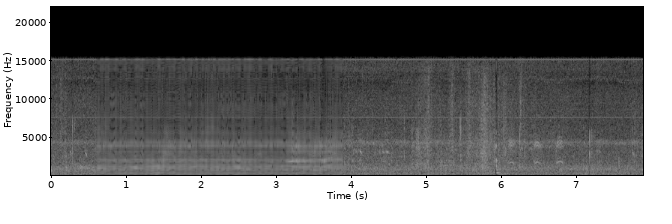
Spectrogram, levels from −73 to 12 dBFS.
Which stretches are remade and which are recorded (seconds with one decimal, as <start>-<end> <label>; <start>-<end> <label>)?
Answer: 0.0-0.6 recorded; 0.6-3.9 remade; 3.9-7.9 recorded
